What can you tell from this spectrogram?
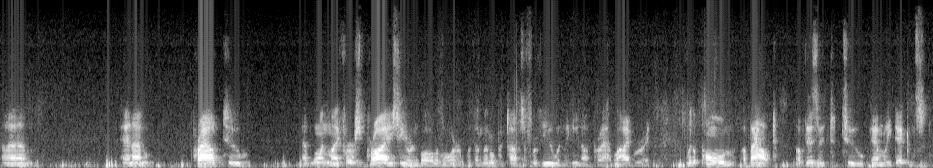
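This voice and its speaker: Older man, poet at an open mic, slow hesitant rambling, noisy audio. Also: medium pitch, flat delivery, lo-fi sound. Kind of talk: introducing and reading poems.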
